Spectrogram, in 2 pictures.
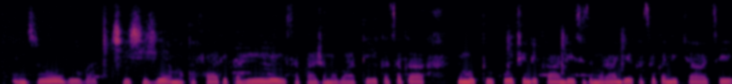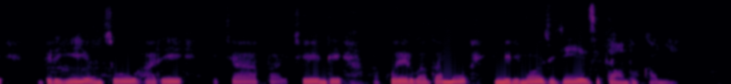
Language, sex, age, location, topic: Kinyarwanda, female, 25-35, Musanze, finance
